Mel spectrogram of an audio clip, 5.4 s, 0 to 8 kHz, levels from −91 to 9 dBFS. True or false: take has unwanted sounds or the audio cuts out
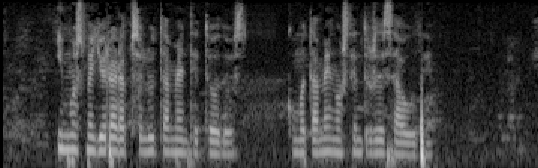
false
